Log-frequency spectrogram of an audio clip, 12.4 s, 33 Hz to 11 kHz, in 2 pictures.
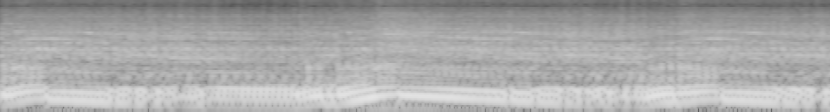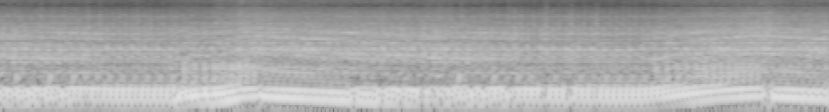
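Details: Citroën Ami 8 flat-twin, hot, coil warm: low idle with an uneven beat and occasional dropped pulses, still missing; ignition misfire the owner attributes to the condenser.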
